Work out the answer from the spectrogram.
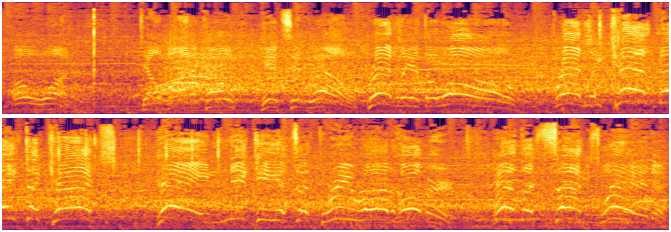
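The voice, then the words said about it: Giant booming announcer voice. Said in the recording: “his impression of Russ Matera, our usual production guy. Giant voice, giant voice.”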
